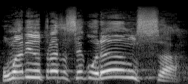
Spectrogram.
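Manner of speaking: loud, high, rousing sermon cry; rally them to grab the plank and row; preaching at full force. Acted. Preacher rousing the church to hold on to life, loud.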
